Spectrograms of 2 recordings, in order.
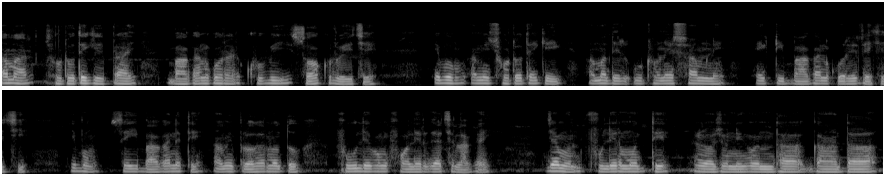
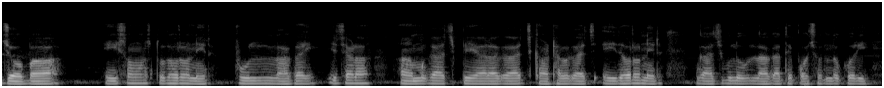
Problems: constant background noise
